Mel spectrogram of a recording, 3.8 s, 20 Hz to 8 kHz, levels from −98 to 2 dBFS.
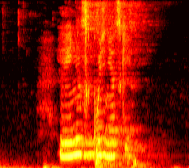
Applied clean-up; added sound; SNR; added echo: classical method WPE with log-MMSE.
